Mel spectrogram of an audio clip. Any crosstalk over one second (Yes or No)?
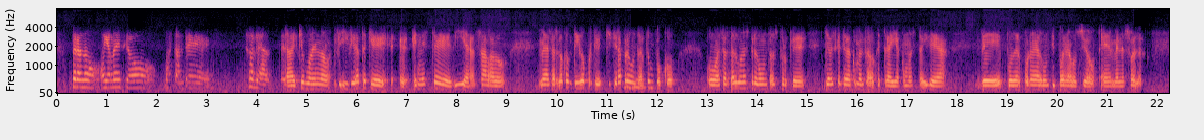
No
